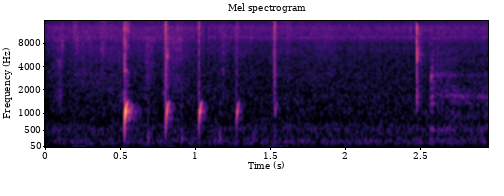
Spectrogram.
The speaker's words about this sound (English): And then there will be a knock at your door.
